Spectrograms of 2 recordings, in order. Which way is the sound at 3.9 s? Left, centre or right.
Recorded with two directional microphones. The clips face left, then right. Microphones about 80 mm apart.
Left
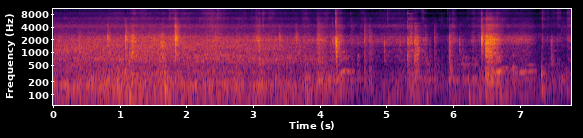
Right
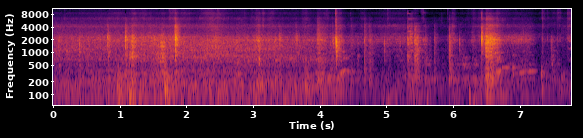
Centre.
